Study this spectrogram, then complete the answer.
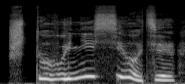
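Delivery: high, loud, drawn-out outrage; indignant flare-up. A narrator's reading. Chloe answers the detective's accusation, indignant flare-up. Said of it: "взвилась она".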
